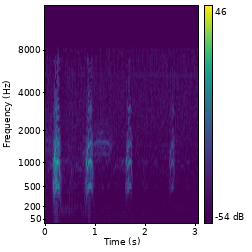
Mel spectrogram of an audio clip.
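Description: A puppy barks four times in short, sharp yaps spaced about a second apart, each one a little quieter than the last, with no voices.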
